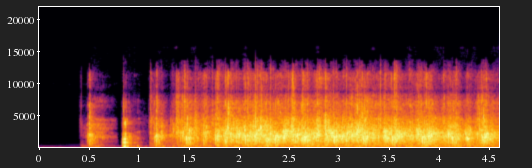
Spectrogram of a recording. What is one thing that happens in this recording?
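An audience claps and applauds steadily.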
